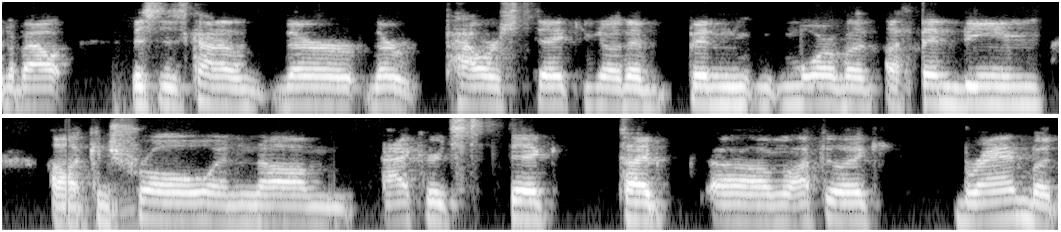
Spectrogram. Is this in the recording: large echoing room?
no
